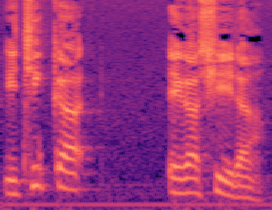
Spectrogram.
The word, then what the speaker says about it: Ichika Egashira: No sé si lo voy a pronunciar bien. Ichika Egashira.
